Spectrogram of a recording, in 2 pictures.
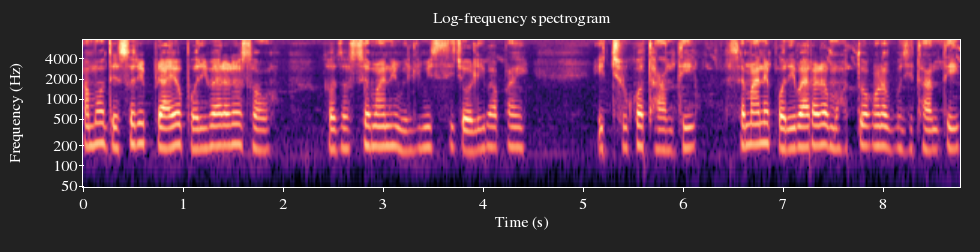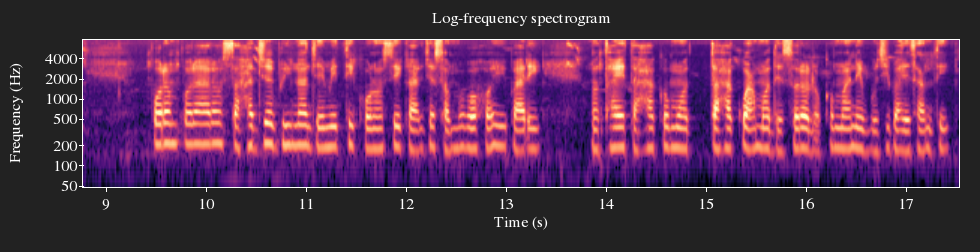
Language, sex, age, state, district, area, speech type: Odia, female, 18-30, Odisha, Subarnapur, urban, spontaneous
